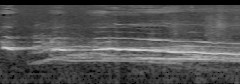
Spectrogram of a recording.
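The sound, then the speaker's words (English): People imitate a wolf howl with their voices: two brief rising yelps, then a long, sustained wavering tone that slowly slides downward in pitch until the end. “And the wolf howled in the distance. Do you all want to give me your howl again?”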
